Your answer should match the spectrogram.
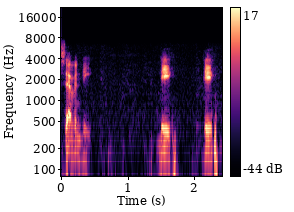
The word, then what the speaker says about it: seventy: indeed you are correct the first syllable gets stressed 70.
